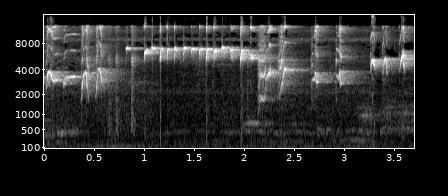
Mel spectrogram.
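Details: Sunbird, known as kolibri ninja, in a continuous dense song: rapid high chattering and thin sustained whistles, almost unbroken for the first half, then separated sharp phrases.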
